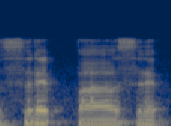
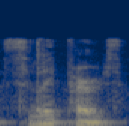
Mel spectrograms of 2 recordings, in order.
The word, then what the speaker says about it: slippers: 또한 우리가 흔히 일상생활에서 쓰레빠 하는 이 발음이 실제 발음은 slippers 이렇게 발음할 수 있죠. 리을 2번 대신에 한 번만 표기하고 일본인들은 어 발음을 못합니다. 어 발음을 못하기 때문에 아 발음을 하고요. 받침 리을을 아예 생각조차를 할 수 없기 때문에 여기에서 빠 발음으로 끝나는 것이죠.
